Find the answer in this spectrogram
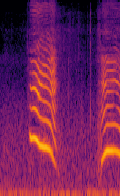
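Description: Two short, clear bleating calls from a giant panda, the first sliding downward and the second rising then holding.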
